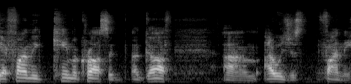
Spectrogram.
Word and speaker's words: Gouf: going to be reviewing the Guff or goof or gof however you want to pronounce it I pronounce it Guff from the mobile suit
